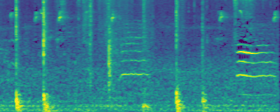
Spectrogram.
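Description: A cat mewing twice, short high calls about a second and a half in and near the end, with a few light knocks in between.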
